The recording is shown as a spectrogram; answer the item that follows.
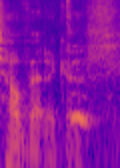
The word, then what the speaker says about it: Helvetica: have said what that's okay is that you pronounce that because hold on yes yeah it's Helvetica it's hard for normal people to say I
